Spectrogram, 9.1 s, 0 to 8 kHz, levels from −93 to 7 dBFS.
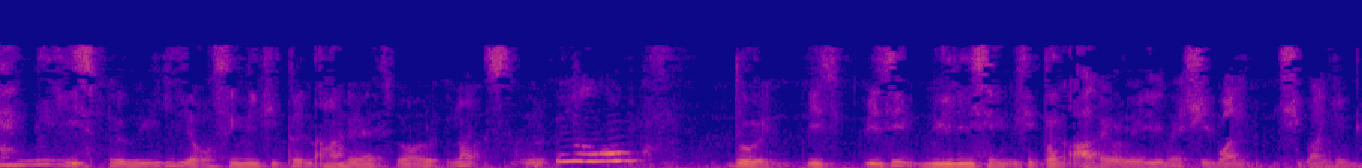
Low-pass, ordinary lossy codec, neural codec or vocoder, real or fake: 7.2 kHz; MP3, 24 kbps; codec, 24 kHz, 3 kbps, HILCodec; fake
